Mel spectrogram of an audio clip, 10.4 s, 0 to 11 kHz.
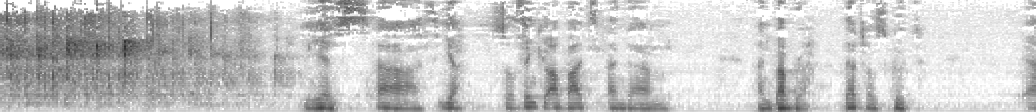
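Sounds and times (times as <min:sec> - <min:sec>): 
crowd in a large room clapping: 0:00.0 - 0:03.1
speech: 0:03.1 - 0:06.8, 0:07.6 - 0:09.3.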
